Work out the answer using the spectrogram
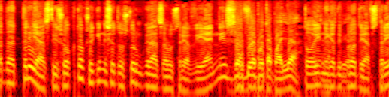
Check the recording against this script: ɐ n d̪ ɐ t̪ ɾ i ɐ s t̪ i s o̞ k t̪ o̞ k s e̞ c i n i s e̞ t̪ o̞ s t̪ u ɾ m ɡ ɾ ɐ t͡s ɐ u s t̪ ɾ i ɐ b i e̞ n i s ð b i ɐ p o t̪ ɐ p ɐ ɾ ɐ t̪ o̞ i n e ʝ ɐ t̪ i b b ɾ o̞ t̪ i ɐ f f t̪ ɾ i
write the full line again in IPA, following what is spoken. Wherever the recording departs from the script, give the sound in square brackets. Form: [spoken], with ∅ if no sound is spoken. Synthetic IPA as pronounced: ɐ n d̪ ɐ t̪ ɾ i ɐ s t̪ i s o̞ k t̪ o̞ k s e̞ c i n i s e̞ t̪ o̞ s t̪ u ɾ m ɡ ɾ ɐ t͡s ɐ u s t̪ ɾ i ɐ [v] i e̞ n i s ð b i ɐ p o t̪ ɐ p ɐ [ʎ] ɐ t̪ o̞ i n e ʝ ɐ t̪ i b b ɾ o̞ t̪ i ɐ f [s] t̪ ɾ i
